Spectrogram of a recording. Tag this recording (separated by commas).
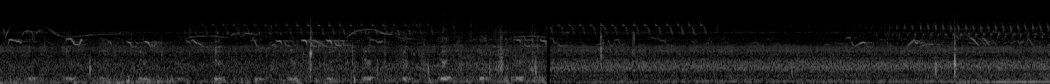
horse clip-clop, Clip-clop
